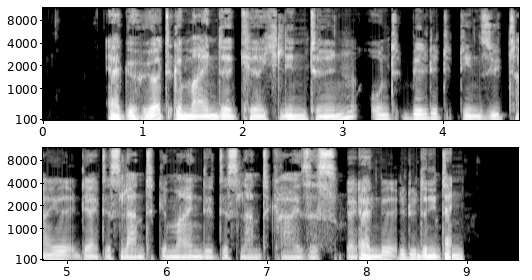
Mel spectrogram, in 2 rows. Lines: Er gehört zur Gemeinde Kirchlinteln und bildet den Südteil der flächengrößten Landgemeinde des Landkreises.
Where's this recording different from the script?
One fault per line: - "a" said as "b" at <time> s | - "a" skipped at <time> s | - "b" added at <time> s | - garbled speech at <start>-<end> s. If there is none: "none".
- "zur" skipped at 1.3 s
- "flächengrößten" said as "des" at 5.3 s
- garbled speech at 7.8-9.0 s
